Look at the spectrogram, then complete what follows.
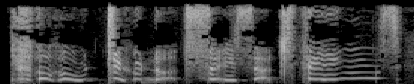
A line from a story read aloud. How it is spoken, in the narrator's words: exclaimed the attorney's wife, bursting out into sobs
